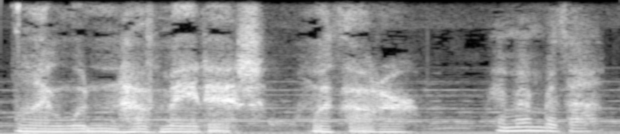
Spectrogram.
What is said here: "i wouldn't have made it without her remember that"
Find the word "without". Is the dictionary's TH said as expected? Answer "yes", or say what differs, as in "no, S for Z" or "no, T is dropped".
yes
